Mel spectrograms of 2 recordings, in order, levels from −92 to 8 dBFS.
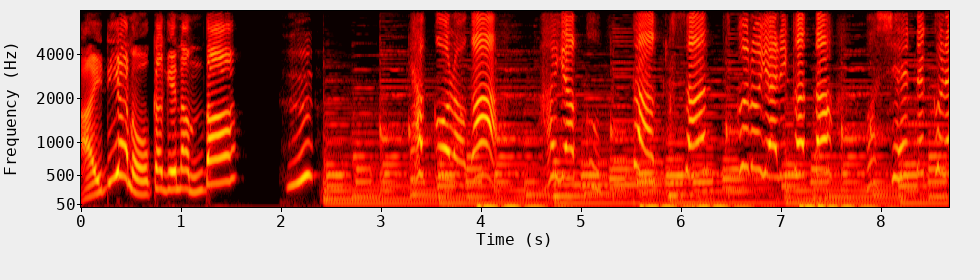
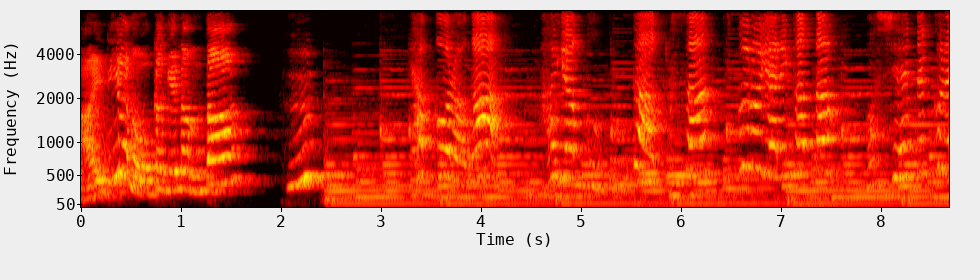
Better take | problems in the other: first | room echo; dies away in 0.6 s

